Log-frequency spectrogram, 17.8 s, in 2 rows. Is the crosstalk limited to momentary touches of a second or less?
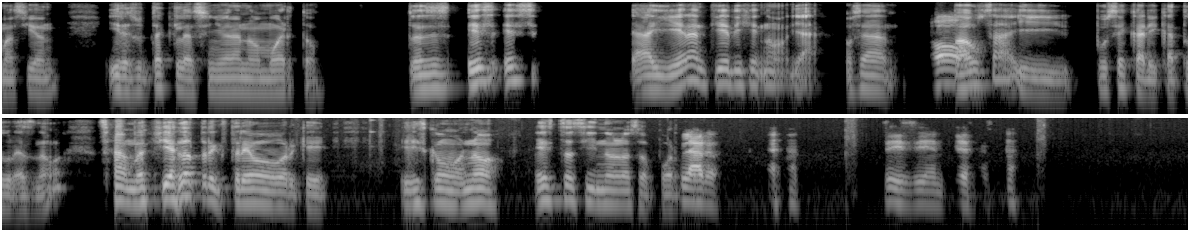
Yes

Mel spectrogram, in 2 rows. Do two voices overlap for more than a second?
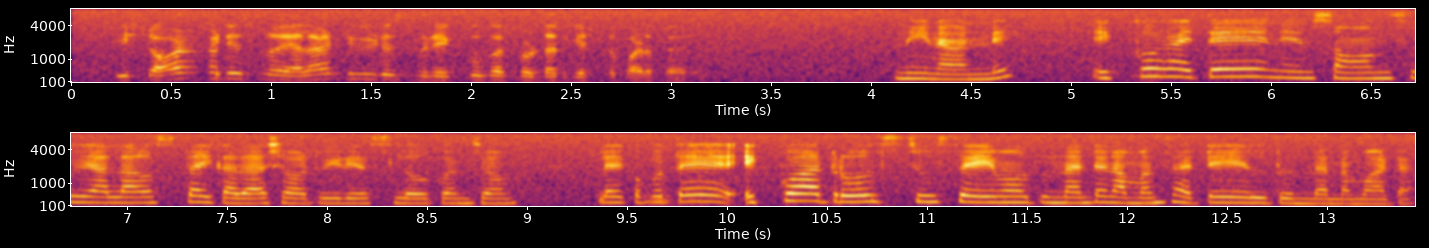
No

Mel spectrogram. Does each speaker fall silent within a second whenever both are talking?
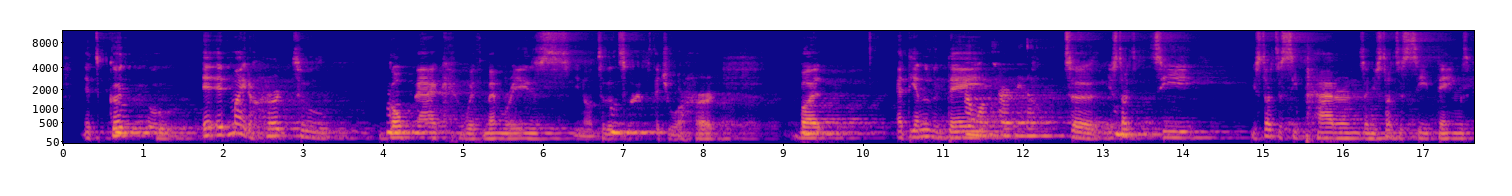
Yes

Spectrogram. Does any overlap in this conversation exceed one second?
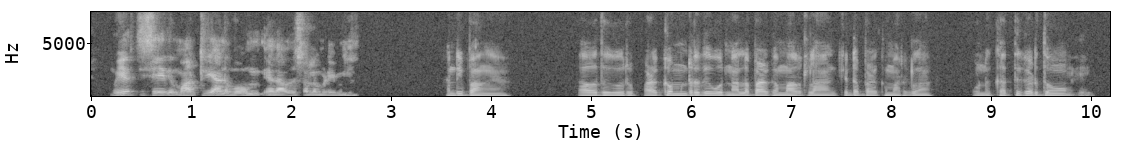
No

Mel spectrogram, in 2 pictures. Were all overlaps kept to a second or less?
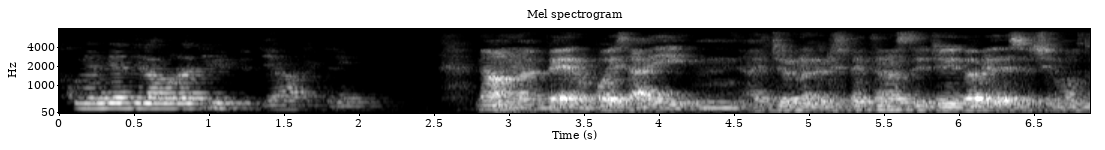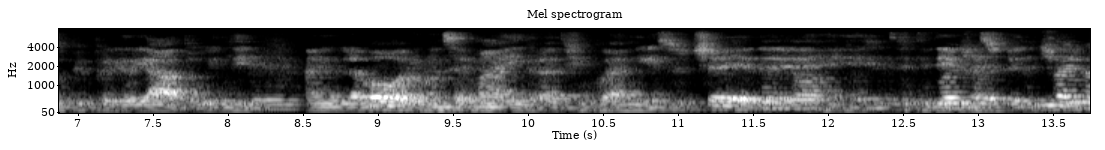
No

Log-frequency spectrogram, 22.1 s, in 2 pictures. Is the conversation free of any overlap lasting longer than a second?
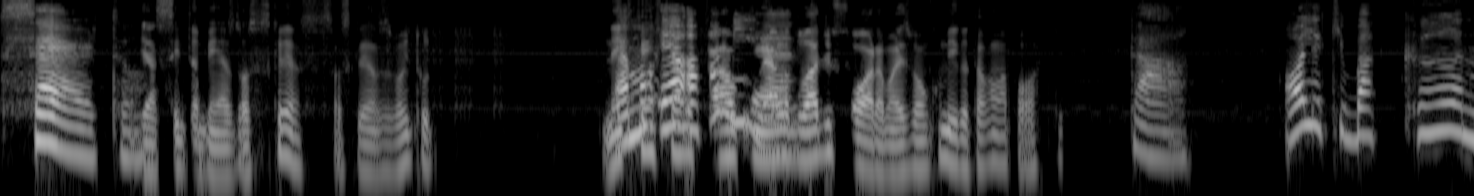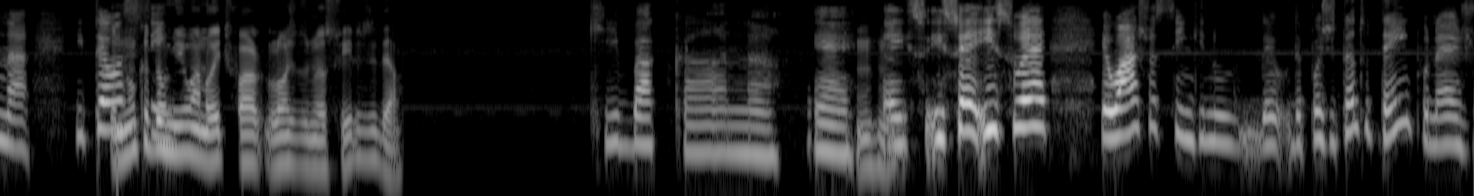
No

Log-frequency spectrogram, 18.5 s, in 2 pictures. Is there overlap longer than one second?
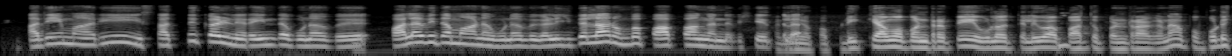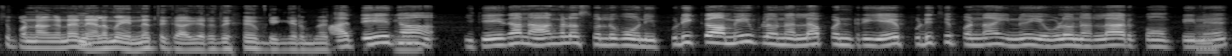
No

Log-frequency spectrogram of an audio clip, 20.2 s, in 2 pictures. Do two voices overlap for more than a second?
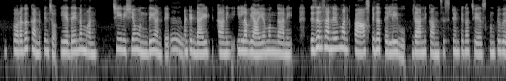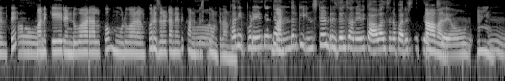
No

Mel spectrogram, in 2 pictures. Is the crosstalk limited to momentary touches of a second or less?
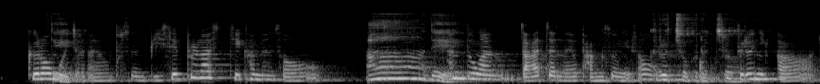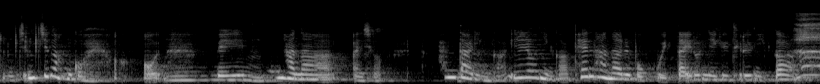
Yes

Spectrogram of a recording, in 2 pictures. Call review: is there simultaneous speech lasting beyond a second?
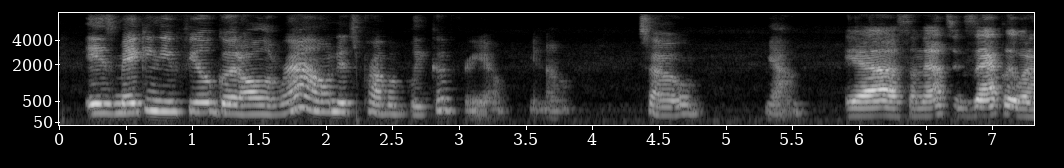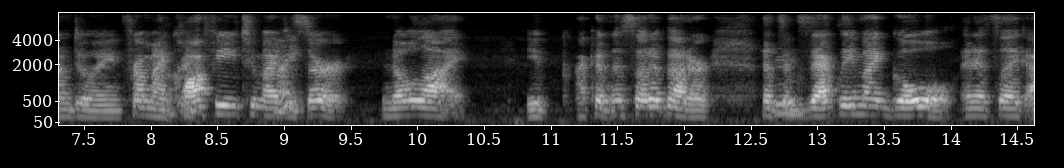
No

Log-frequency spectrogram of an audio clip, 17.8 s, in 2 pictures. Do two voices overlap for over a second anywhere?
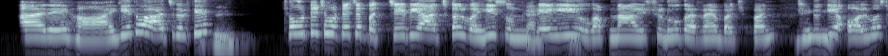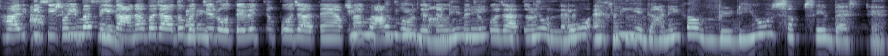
Yes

